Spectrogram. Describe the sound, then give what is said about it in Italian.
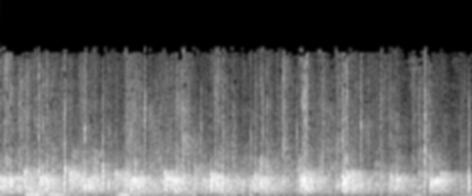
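Group applause breaks out, a loud, continuous patter of many hands with sharp individual claps standing out and a few voices mixed into the crowd noise throughout. “Clap, clap, sì. grande applauso.”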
